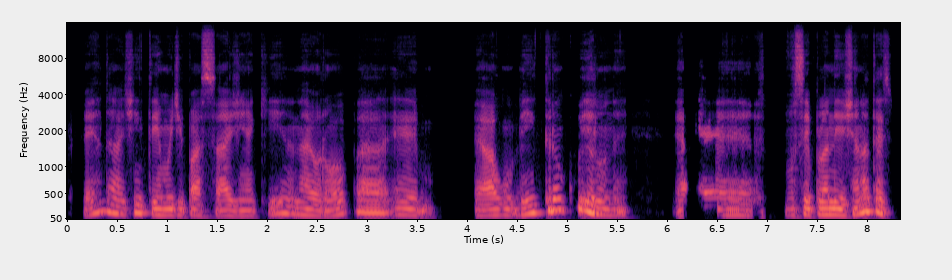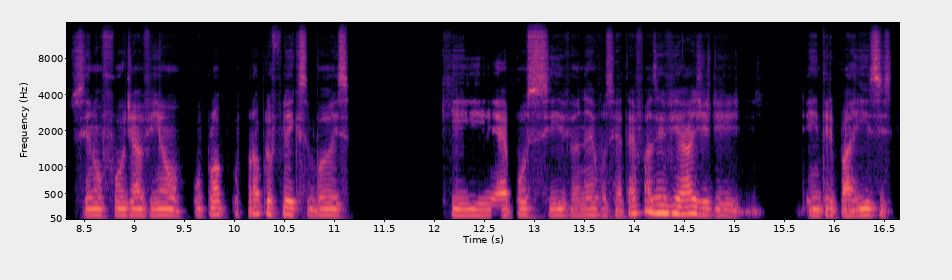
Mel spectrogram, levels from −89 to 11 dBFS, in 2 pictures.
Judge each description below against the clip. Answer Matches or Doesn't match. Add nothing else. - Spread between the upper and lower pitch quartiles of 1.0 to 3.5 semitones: Matches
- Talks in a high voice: Doesn't match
